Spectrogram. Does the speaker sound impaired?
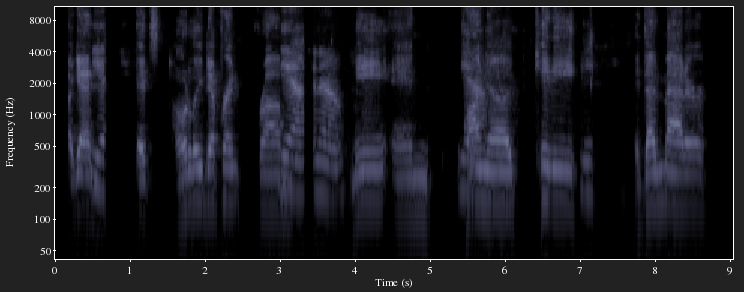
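Yes: aphasia; aphasia caused by motorcycle wreck, now disabled.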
